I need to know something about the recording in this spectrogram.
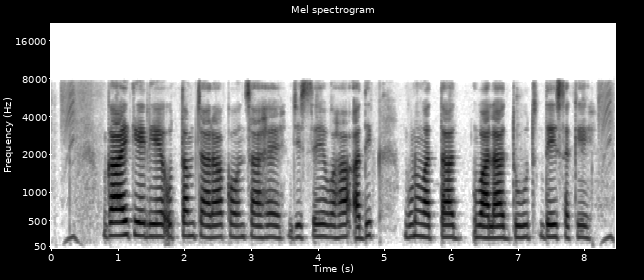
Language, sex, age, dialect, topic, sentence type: Hindi, female, 31-35, Garhwali, agriculture, question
